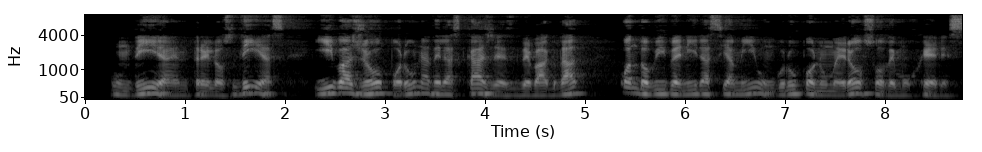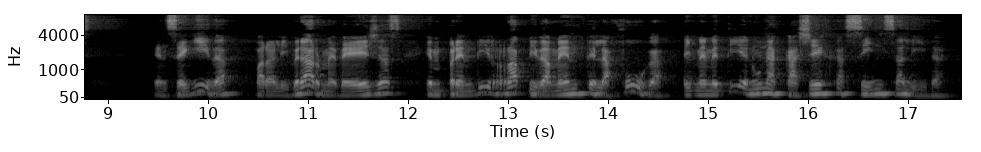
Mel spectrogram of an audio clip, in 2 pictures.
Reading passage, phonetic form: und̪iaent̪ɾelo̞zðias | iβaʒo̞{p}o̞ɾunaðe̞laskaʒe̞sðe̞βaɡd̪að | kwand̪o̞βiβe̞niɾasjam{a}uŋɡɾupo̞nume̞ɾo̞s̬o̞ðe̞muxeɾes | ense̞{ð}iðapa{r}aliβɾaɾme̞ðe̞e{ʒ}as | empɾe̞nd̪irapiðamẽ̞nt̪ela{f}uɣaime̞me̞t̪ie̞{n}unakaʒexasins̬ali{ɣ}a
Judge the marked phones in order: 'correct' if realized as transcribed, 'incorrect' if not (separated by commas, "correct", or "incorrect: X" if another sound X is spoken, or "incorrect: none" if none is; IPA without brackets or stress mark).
correct, incorrect: i, incorrect: ɣ, incorrect: ɾ, correct, correct, correct, incorrect: ð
